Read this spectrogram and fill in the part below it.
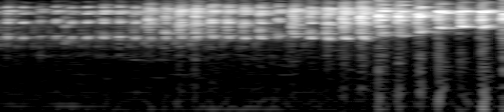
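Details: Lovebird, fighter type, in its long ngekek trill used to provoke other lovebirds: a thin, buzzy rattle of very fast pulses that swells louder and sharper over the short stretch.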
